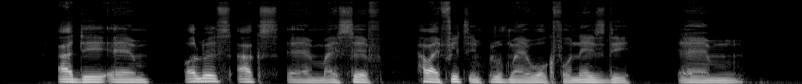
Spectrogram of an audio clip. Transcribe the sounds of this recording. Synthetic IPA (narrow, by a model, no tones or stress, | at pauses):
aɪdeɛm | ɔlwezaktɛmːaɪsɛlf | haʊaɪfitĩmpɹuvmaɪwɔkfɔnɛkstde | ɛm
